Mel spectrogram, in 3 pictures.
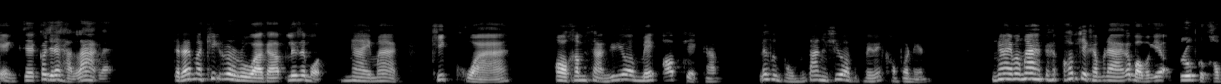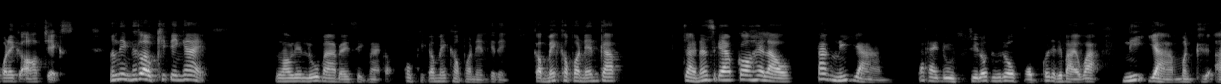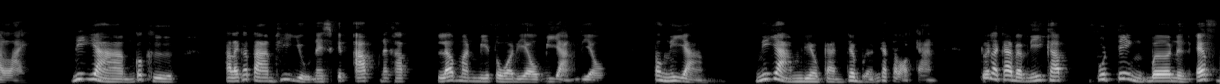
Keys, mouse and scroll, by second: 1.9-2.2 scroll up 1, 2.4 click, 2.6 click, 2.7 click, 2.9 click, 4.8 right click, 18.8 click.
